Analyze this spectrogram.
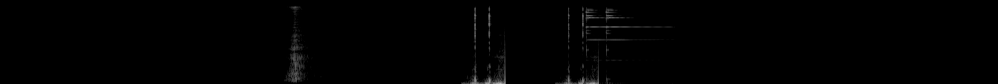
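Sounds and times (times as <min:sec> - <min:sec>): bright bell ding: 0:05.8 - 0:06.8.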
